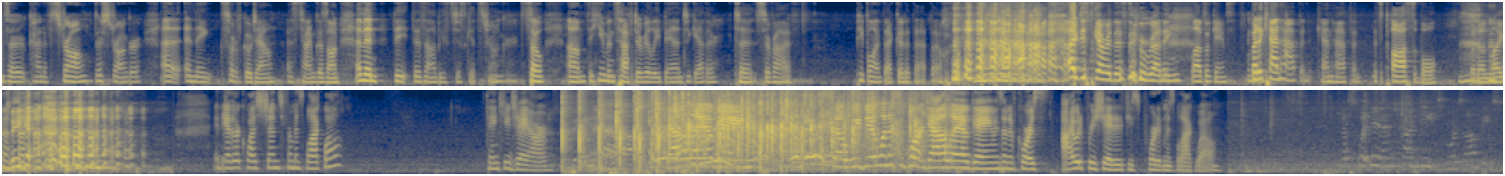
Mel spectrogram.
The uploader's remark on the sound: Live from Balticon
